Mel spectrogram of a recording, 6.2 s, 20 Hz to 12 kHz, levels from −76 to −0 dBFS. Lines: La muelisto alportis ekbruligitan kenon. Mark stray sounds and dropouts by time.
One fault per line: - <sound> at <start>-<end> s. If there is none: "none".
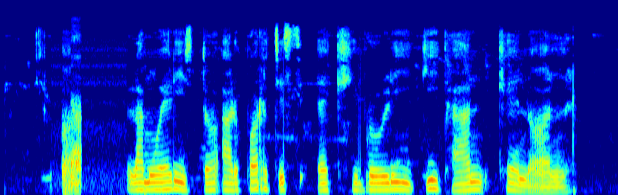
- laugh at 0.6-0.8 s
